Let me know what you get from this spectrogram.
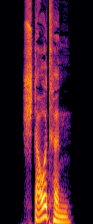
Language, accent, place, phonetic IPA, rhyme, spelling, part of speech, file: German, Germany, Berlin, [ˈʃtaʊ̯tn̩], -aʊ̯tn̩, stauten, verb, De-stauten.ogg
- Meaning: inflection of stauen: 1. first/third-person plural preterite 2. first/third-person plural subjunctive II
